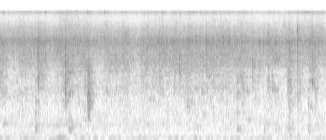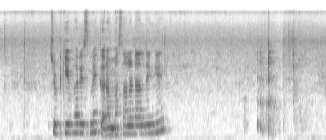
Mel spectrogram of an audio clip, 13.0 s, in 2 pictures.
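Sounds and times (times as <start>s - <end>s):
food sizzling in a pan: 0.0s - 13.0s
spatula scraping pan: 4.6s - 7.2s.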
